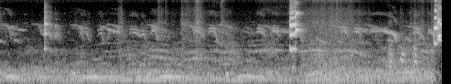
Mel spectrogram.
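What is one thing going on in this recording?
Small birds chirp and twitter rapidly nearby.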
